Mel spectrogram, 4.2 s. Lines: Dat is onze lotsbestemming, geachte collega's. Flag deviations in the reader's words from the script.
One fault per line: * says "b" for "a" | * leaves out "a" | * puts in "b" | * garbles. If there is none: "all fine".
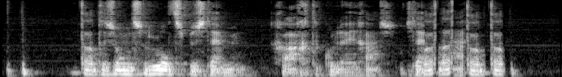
* garbles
